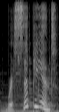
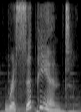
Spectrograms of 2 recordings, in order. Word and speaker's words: recipient: recipient を言ってみましょう Repeat. Recipient. E と I の発音の違い、要注意。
